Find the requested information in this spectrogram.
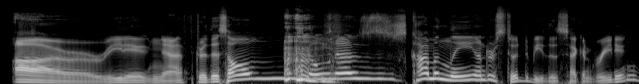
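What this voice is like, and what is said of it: Old-timey old man radio voice. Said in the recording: “You're trying to do old-timey radio voice ... old man radio voice”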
